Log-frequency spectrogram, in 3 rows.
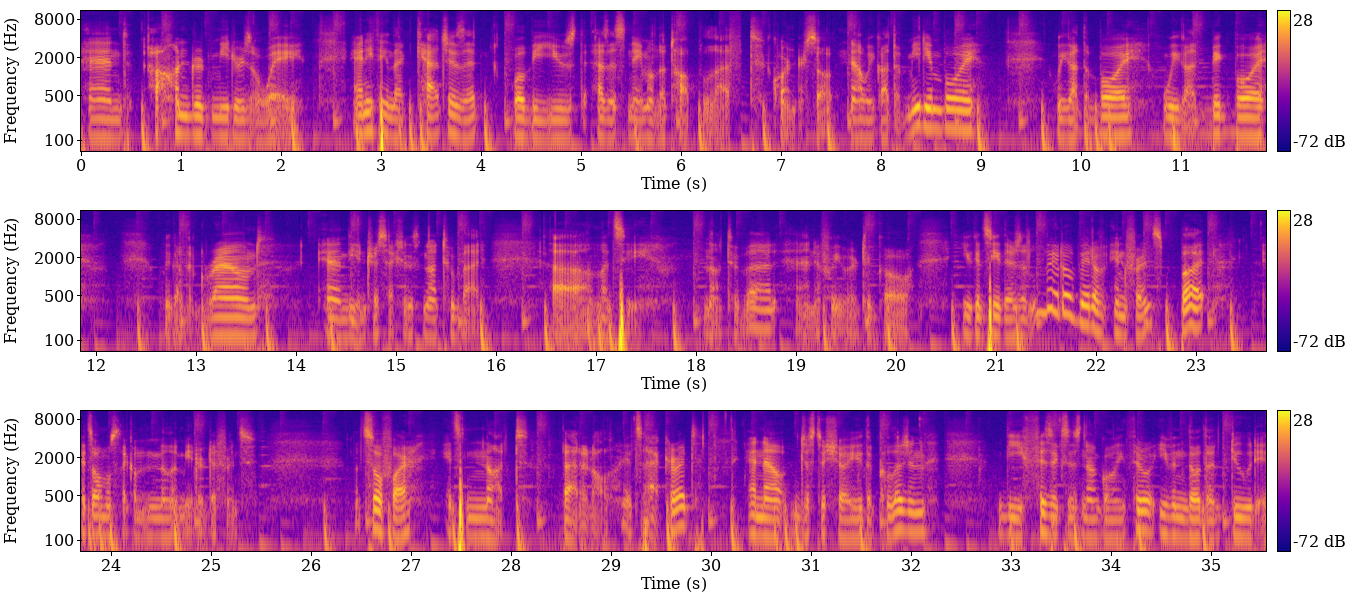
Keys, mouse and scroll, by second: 29.2 w, 30.0 a, 31.0 w, 32.0 w, 33.1 w, 33.4 d.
